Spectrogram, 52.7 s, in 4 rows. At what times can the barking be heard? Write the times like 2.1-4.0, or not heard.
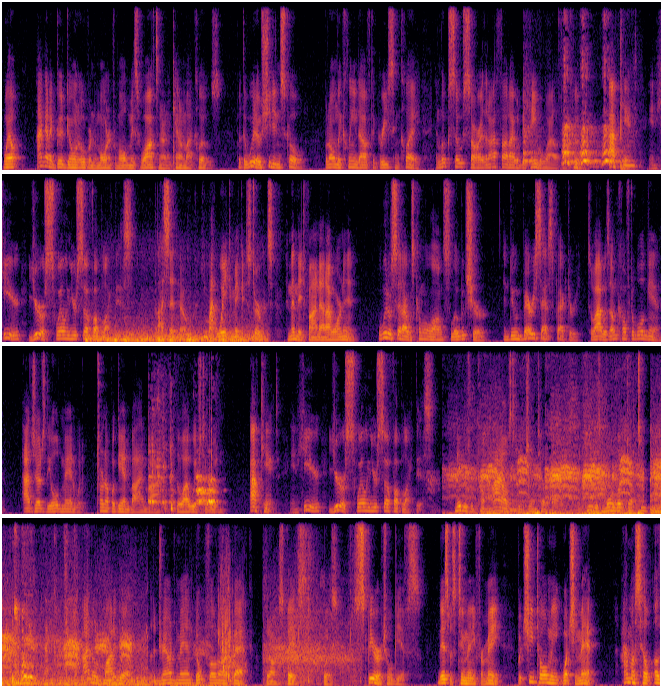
10.4-12.7, 29.2-30.7, 39.7-41.3.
